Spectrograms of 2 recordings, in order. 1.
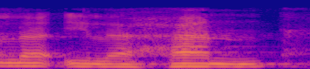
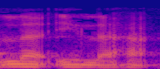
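Kata ini berakhir dengan bunyi n tambahan. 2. Kata ini berakhir dengan vokal a biasa. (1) "Tidak boleh dibaca la ilahan" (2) "Makanya dibaca la ilaha"

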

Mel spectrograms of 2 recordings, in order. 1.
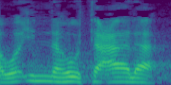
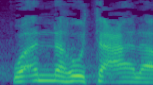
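الهمزة تُنطق بحركة 'i'. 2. الهمزة تُنطق بحركة 'a'. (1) "ومنهم من كسره" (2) "من فتحه"

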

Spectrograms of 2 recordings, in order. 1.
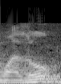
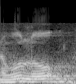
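Vokal pertamanya adalah bunyi a. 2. Vokal pertamanya adalah bunyi u. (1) "maka itu adalah air yang dipakai untuk berwudu" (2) "maka itu adalah perbuatan amal dari berwudu itu sendiri"

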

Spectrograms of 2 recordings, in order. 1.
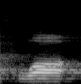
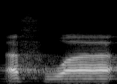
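حرف الواو مفخَّم وثقيل. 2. حرف الواو مرقَّق وخفيف. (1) "يفخم الواو، وهذا خطأ" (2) "بل يقول"

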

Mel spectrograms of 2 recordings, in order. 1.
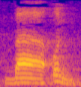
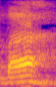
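Ada hamzah tetapi tidak ada h di akhir. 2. Ada h di akhir tetapi tidak ada hamzah. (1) "Kalau dengan mad tanpa ha" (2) "dengan ha tanpa mad. Tanpa mad artinya tanpa hamzah"

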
